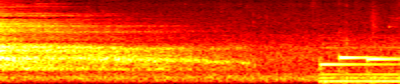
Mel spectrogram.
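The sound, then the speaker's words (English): A deep breath is released slowly through the mouth as a long, soft, breathy exhale that fades out. Steady sustained tones come in near the end. “And another deep breath in and release through your mouth.”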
